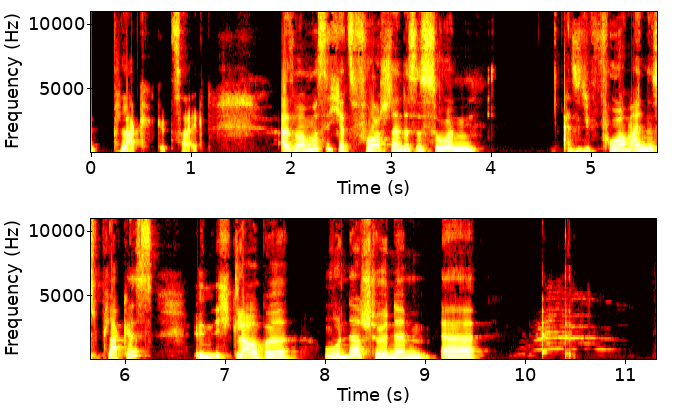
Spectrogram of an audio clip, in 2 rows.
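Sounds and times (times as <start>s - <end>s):
speech: 0.0s - 4.0s, 4.7s - 9.6s
cat meowing: 9.9s - 11.1s.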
